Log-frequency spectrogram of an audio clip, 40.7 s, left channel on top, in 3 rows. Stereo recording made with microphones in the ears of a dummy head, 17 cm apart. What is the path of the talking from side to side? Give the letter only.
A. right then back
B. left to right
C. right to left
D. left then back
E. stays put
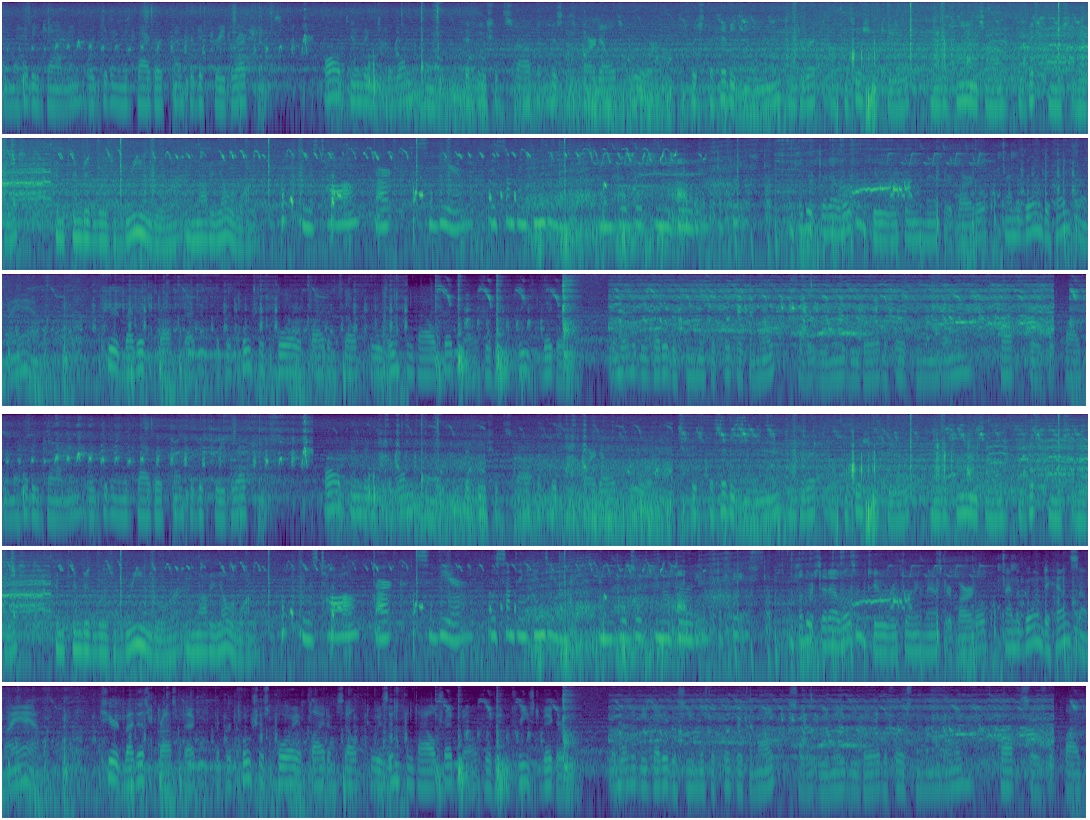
B.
